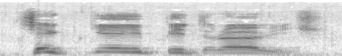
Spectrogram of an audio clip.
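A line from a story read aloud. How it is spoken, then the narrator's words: Crying voice. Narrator (Russian): проговорил Чур плачущим голосом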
